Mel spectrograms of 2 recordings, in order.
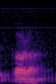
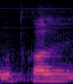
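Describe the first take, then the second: First: The L is made with the tongue curled back. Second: The L is a plain, flat-tongued L.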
